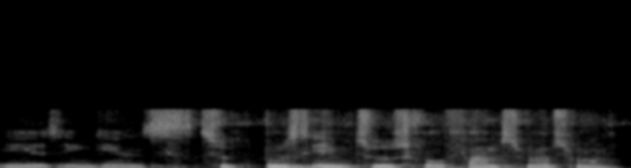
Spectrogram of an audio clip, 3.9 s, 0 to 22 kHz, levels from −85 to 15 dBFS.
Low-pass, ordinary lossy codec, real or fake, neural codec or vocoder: none; none; fake; codec, 16 kHz, 2 kbps, FreqCodec, smaller model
